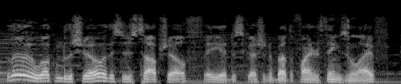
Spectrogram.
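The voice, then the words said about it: Lower, calmer voice. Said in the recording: “Notice my voice is lower and more calm as I talk on this show than the normal show.”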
